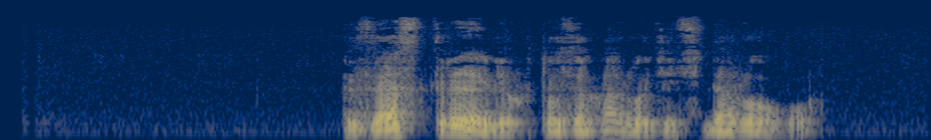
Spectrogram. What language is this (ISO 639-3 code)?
bel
